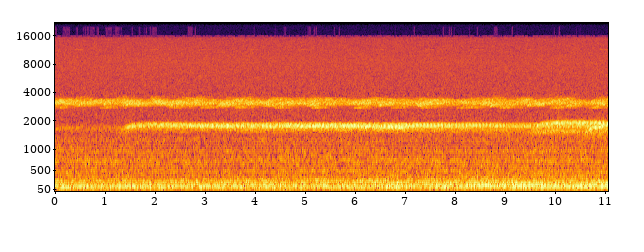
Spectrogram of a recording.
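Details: Spring peepers and American toads in Michigan on April 24, 2025, on a night of stars, satellites and some overcast: an unbroken high peeper chorus over a long, low, steady toad trill starting near 1.4 seconds, with another trill entering near ten seconds.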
